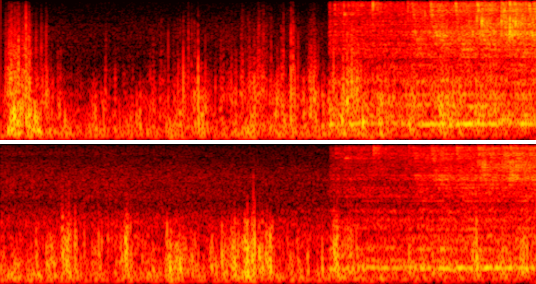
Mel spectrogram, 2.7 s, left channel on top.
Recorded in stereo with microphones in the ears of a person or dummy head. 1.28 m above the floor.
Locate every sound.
1.6 s a running tap: 80° left, 1.8 m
